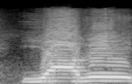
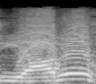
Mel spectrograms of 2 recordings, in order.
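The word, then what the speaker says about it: Yahweh: جمع کا نام ہے، یاوے جس کا لفظ ہم عبرانی زبان میں اس کا شاید صحیح تلفظ یاوے بنتا ہے۔ تو یاوے یا یہوہ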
